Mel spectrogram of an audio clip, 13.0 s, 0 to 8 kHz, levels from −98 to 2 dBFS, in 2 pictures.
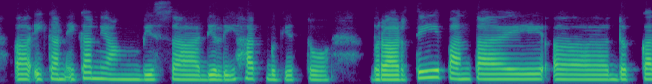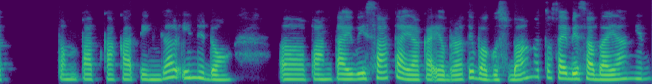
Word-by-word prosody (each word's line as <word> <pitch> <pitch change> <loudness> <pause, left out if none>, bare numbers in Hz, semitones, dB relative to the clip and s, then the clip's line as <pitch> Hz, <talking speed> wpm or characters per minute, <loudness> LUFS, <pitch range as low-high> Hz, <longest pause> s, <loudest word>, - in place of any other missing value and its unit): eee, 180 -1 +2 0.2
ikan-ikan 190 +2 -1
yang 175 -1 -2 0.2
bisa 170 0 0
dilihat, 170 +3 0 0.2
begitu. 165 +1 -6 0.6
Berarti 170 +4 +3 0.3
pantai, 185 -1 +1
eee, 170 -1 -1 0.2
dekat 175 +1 -1 0.5
tempat 180 0 -2
Kakak 175 0 -2
tinggal, 175 +9 +1
ini 230 0 +1
dong, 165 0 +1 0.5
eee, 180 0 +1
pantai 180 0 +1
wisata 220 +3 +1
ya 170 - +4
Kak, 170 - +2
ya? 165 - +4
Berarti 170 +7 +1
bagus 165 -1 0
banget 230 +10 -1
tuh 230 - -3
saya 205 -3 +4
bisa 190 -1 +4
bayangin. 195 +4 +1
180 Hz, 130 wpm, -23 LUFS, 170-190 Hz, 0.6 s, ya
